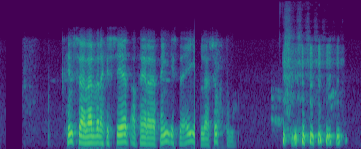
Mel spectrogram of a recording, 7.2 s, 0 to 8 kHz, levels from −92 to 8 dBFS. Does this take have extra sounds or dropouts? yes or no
yes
